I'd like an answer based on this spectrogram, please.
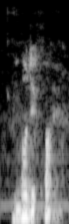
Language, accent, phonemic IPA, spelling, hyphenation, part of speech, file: English, Southern England, /ˈmɒdɪfaɪə/, modifier, mod‧i‧fi‧er, noun, LL-Q1860 (eng)-modifier.wav
- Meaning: One who, or that which, modifies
